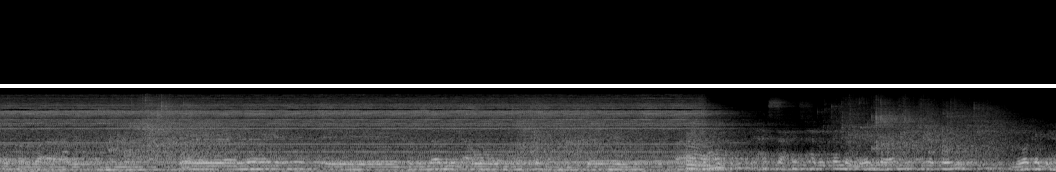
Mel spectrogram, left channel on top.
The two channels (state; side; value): silent; left; 59 dB below the other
